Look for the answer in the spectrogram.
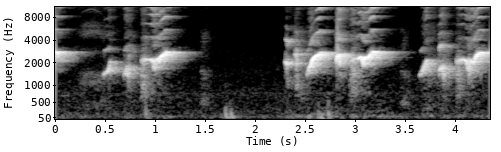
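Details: Pet cockatiel answering a phone call: bright, rising whistled chirps with harmonics, in a burst of several notes, a pause of about a second, then two more quick bursts of sliding whistles. Quiet indoor background.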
